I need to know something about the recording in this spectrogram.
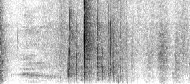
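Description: Foil packaging and a small plastic cup crinkling and rustling as they are handled, with a few short crackles near the middle.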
